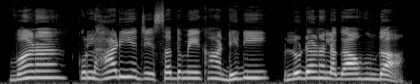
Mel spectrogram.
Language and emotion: Sindhi, neutral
